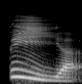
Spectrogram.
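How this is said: It is said with a northeastern Brazilian accent. "e do nordeste, vai falar tia"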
